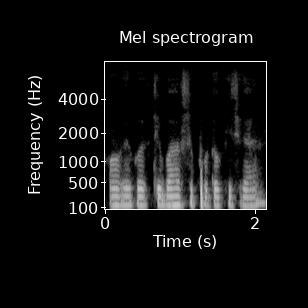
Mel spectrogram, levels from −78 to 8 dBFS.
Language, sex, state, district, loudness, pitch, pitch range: Hindi, male, Jharkhand, Sahebganj, -20 LUFS, 130 Hz, 130-135 Hz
